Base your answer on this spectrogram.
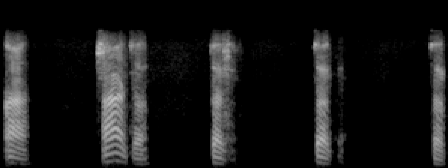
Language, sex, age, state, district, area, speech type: Tamil, male, 60+, Tamil Nadu, Sivaganga, urban, conversation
